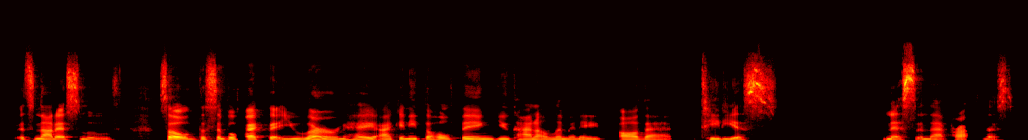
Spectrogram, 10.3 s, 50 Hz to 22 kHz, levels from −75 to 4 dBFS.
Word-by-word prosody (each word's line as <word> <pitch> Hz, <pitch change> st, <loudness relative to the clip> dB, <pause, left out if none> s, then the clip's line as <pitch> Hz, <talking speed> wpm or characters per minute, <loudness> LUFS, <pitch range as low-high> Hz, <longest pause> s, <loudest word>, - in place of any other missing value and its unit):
it's 175 Hz, 0 st, -4 dB
not 150 Hz, -4 st, +2 dB
as 115 Hz, 0 st, +3 dB
smooth. 120 Hz, 0 st, -7 dB, 0.5 s
So, 145 Hz, -2 st, +5 dB
the 130 Hz, +3 st, -6 dB
simple 165 Hz, 0 st, 0 dB
fact 150 Hz, -1 st, +4 dB
that -, -, +1 dB
you 150 Hz, 0 st, -3 dB
learn, 155 Hz, -6 st, +1 dB
hey, 170 Hz, +1 st, -1 dB
I 130 Hz, -, 0 dB
can 155 Hz, +1 st, -3 dB
eat 150 Hz, 0 st, -2 dB
the 140 Hz, -, -1 dB
whole 140 Hz, -1 st, -1 dB
thing, 135 Hz, -3 st, -1 dB
you 135 Hz, 0 st, -3 dB
kinda 135 Hz, -2 st, -2 dB
eliminate 125 Hz, -, -6 dB
all 135 Hz, -1 st, +1 dB
that 125 Hz, -1 st, -6 dB, 0.3 s
tedious 170 Hz, -5 st, +2 dB, 1.1 s
ness -, -, +7 dB
and -, -, -6 dB
that -, -, -5 dB
process. -, -, -6 dB
145 Hz, 165 wpm, -28 LUFS, 130-155 Hz, 1.1 s, ness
